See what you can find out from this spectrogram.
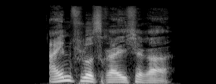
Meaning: inflection of einflussreich: 1. strong/mixed nominative masculine singular comparative degree 2. strong genitive/dative feminine singular comparative degree
- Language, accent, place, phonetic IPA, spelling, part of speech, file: German, Germany, Berlin, [ˈaɪ̯nflʊsˌʁaɪ̯çəʁɐ], einflussreicherer, adjective, De-einflussreicherer.ogg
